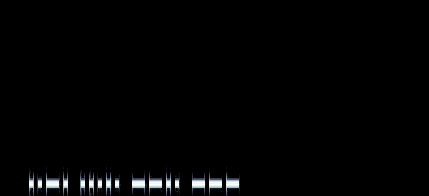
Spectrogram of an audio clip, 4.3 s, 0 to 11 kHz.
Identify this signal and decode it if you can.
Morse code, heard as a keyed tone, about 28 wpm, 700 Hz. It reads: F5ZO
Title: DXCC-100 Call Signs - 4 Characters - 28wpm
